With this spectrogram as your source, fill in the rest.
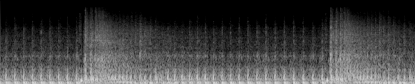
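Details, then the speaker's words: Kawasaki KLR650 single after full carburetor rebuild: steady idle thump with two clean blips that rise instantly and drop back, zero low-end lean bog; normal throttle response. "watch this i'll bleep it there's absolutely zero low end uh lean bog or anything like that works perfect"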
